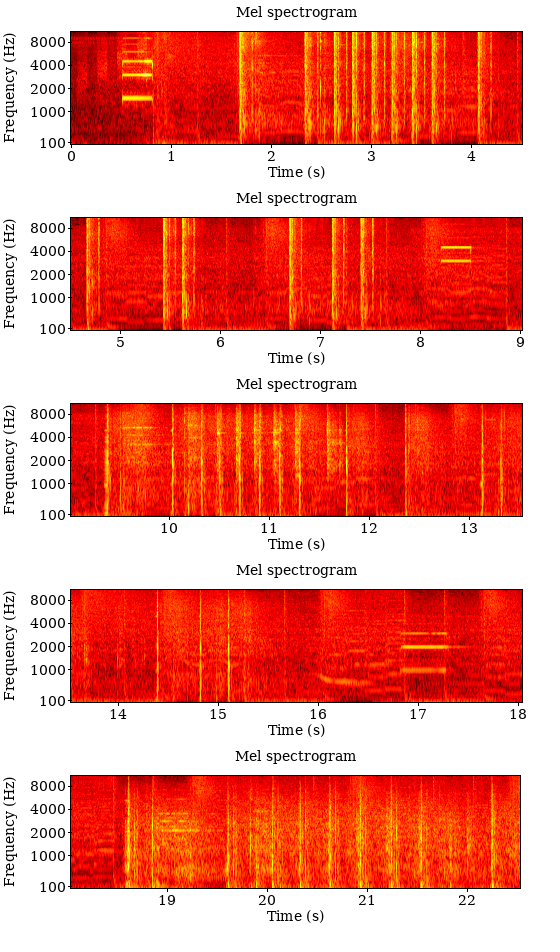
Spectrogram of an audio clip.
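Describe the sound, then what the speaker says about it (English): Rapid gunfire rings out at targets in a shooting drill, with fast strings of sharp, loud shots in several bursts and short pauses between them. "Let's shoot."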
